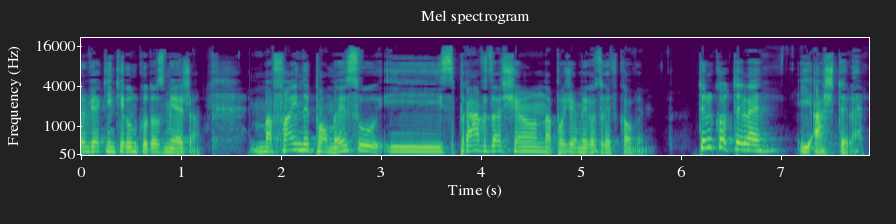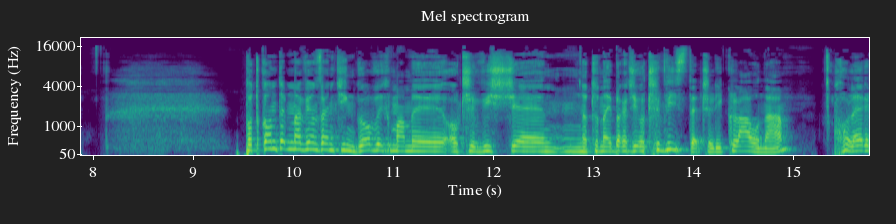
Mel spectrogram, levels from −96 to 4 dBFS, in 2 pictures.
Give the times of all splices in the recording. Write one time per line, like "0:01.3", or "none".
none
